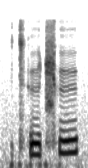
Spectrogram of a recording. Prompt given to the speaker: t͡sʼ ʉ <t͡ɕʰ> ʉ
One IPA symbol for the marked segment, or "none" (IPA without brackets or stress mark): t͡ɕʰ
